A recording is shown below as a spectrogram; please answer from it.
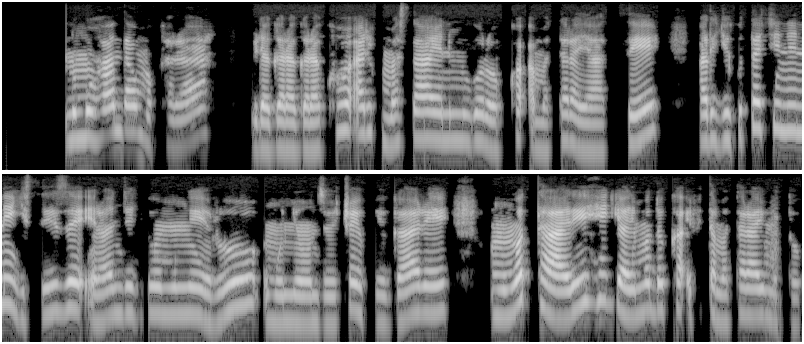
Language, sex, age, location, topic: Kinyarwanda, female, 50+, Kigali, government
